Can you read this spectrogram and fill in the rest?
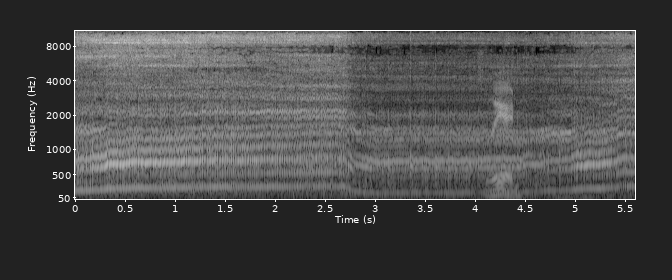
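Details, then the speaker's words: Losi LST nitro RC truck, first run running rich after flywheel fix: engine holds steady high note then revs drop abruptly as drive lets go intermittently; owner suspects transmission. "It's weird though. It's intermittent. There you go. You can see see it lunging right there better."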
